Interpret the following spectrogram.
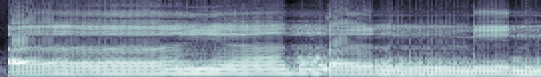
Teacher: Idgham bila gunnah itu hurufnya ada 2, lam dengan ro, jadi bacanya dimasukkan ke lam tapi nggak boleh didengungkan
